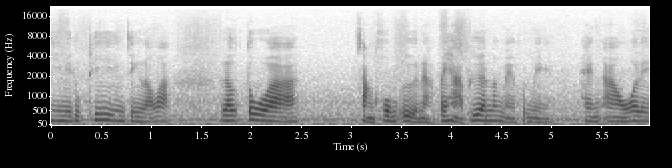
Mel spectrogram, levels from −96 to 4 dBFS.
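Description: No technical faults can be heard anywhere in the speech. There is nothing to place at any point in time.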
